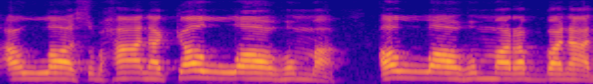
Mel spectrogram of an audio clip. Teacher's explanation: څه مطلب؟ چې کله د دې اللهم نه مخکې زبر پیش وي دا به ډک وي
